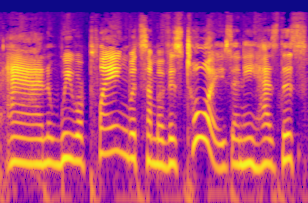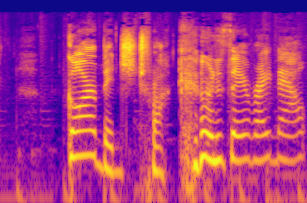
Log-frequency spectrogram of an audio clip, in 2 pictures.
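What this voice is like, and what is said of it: New York accent. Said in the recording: “I'm such a New Yorker. What an accent I got there.”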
